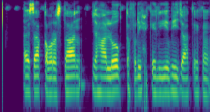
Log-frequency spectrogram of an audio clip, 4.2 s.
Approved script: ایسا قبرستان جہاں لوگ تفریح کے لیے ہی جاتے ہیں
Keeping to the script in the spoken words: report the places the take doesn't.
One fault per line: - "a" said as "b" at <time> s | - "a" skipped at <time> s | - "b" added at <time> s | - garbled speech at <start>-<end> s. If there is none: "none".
- "ہی" said as "بھی" at 3.4 s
